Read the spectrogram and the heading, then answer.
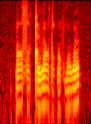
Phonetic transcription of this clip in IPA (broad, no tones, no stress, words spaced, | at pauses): pæsˤɛ ǃɪlɜdˤɪ pɒfðˤʊwə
